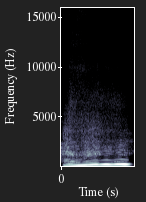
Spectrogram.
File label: humanoid portrait male; Stellaris; humanoids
